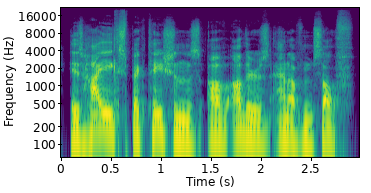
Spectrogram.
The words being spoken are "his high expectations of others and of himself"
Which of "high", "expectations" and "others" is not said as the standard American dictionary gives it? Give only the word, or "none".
none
